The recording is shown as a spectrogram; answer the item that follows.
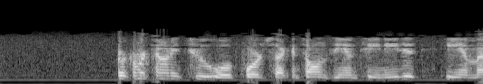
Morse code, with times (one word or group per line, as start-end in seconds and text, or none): none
